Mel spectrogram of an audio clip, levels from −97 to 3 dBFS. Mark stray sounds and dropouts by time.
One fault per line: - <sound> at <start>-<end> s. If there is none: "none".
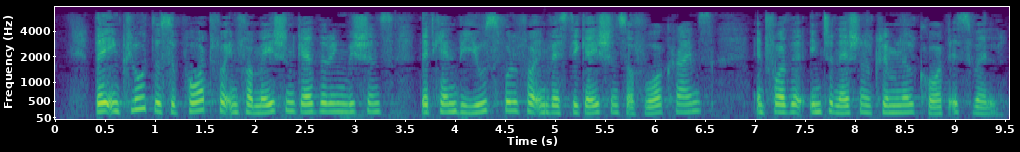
none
